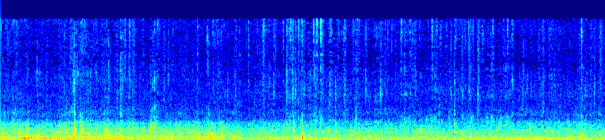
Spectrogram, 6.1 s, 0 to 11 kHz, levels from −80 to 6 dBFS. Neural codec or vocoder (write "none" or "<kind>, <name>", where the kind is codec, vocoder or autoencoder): none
